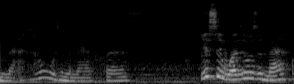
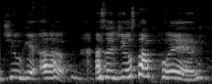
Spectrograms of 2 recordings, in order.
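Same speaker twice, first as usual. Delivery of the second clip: laughing through the words; 3 semitones higher than usual. Retold or imitated. Classmate laughing at the boy she kicked down. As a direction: giggle while telling him to get up.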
